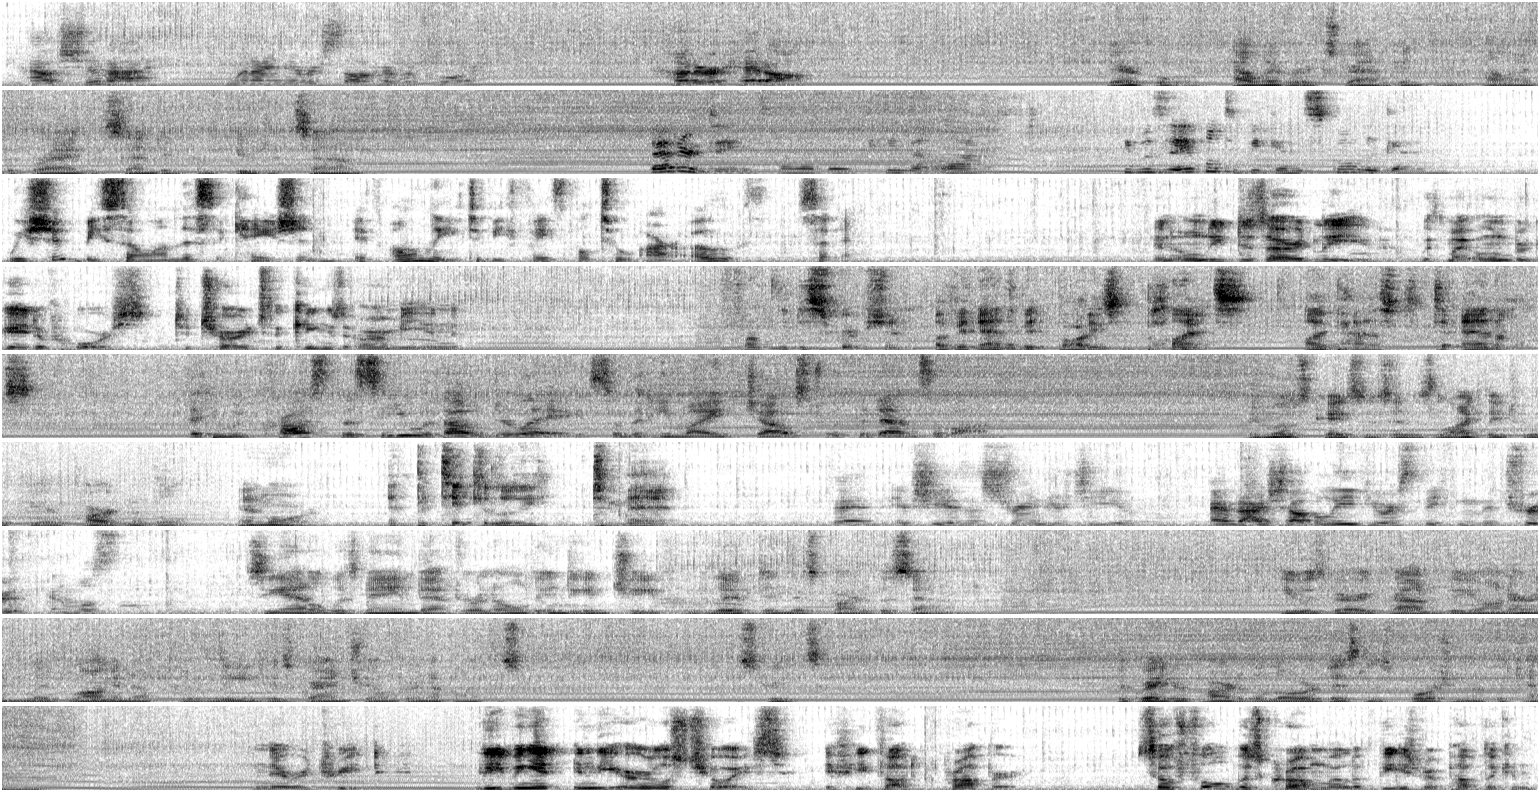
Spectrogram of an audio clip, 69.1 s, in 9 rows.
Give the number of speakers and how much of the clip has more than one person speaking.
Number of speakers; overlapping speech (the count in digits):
7, no overlap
